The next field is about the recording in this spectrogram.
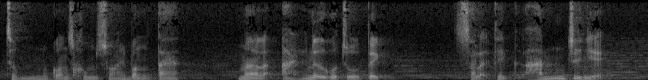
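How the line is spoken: Scoffing mutter. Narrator (Vietnamese): một tiểu tử hừ một tiếng lẩm bẩm

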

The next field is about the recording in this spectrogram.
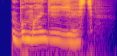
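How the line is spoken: Sobbing. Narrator (Russian): всхлипнула Антонина

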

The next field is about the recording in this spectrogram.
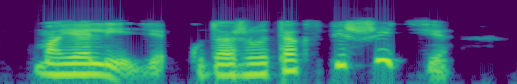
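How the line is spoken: Insinuating question. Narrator (Russian): вкрадчиво поинтересовался он

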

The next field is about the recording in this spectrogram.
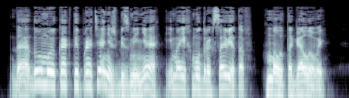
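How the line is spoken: Chuckling, boastful. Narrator (Russian): Хохотнул я, показывая свою обычную браваду

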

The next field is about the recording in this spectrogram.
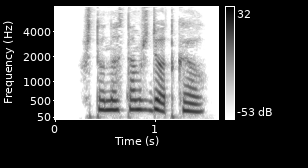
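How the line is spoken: Quiet question. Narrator (Russian): Спросила тихо

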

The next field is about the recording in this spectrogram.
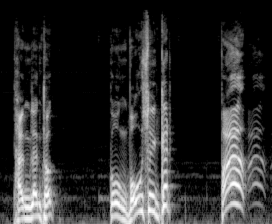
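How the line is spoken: Roaring. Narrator (Vietnamese): Hào gầm lên

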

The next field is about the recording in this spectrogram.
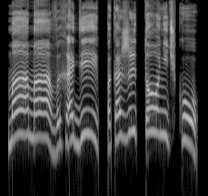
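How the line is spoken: Yelling. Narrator (Russian): он вопил

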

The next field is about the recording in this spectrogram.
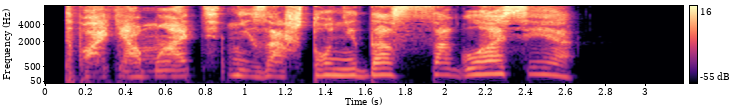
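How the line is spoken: Whisper. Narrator (Russian): шепнула Лиума

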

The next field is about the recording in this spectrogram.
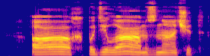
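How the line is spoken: Drawling. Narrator (Russian): протянул Кис

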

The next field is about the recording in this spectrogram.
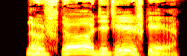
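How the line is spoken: Admiral's booming cheerful voice. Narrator (Russian): прогремел веселый голос адмирала Нахимова со второго этажа

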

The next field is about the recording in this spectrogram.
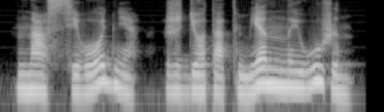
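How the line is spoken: Whisper. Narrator (Russian): прошептал он Зирту

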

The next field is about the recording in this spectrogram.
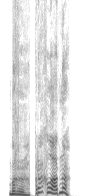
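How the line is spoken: Woman exclaiming. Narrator (Russian): воскликнула она

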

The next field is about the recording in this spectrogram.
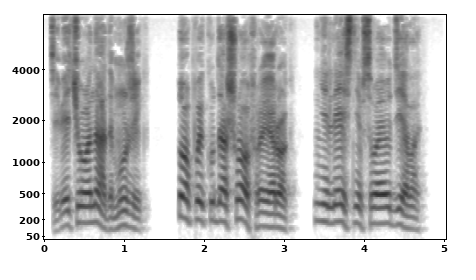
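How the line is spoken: Rude, coarse. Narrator (Russian): грубо произнес тот, что держал в руках женскую сумочку

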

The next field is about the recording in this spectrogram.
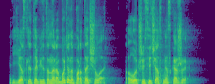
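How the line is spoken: Stern warning. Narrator (Russian): строго предупредил её Додзи

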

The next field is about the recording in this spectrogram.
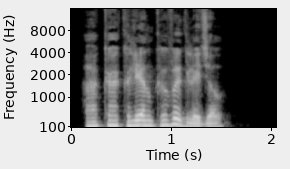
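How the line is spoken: Sighing question. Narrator (Russian): Нора вздохнула и спросила

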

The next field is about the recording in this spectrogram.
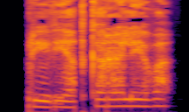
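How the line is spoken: Hoarse rasp. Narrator (Russian): прохрипел он

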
